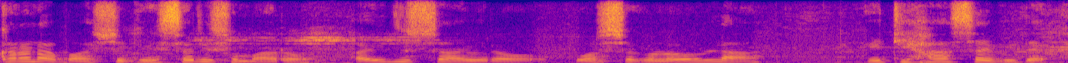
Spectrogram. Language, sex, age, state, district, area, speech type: Kannada, male, 18-30, Karnataka, Shimoga, rural, spontaneous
